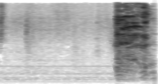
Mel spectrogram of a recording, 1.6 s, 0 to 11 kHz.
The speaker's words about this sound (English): I'm sorry. I had to clear my throat there for this last 2 minutes of the show.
